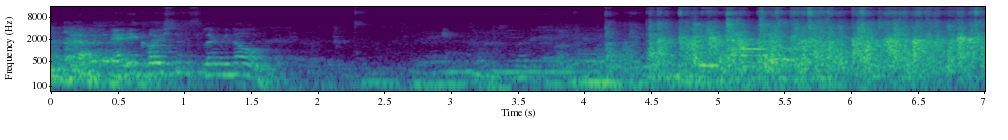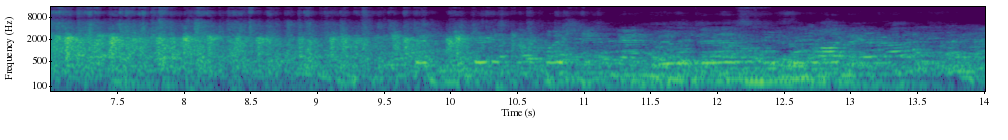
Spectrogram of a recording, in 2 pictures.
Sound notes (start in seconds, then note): 2.4 crowd chattering; 4.0 crowd applauding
